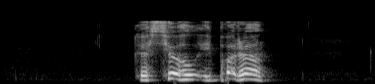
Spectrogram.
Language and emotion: Russian, positive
